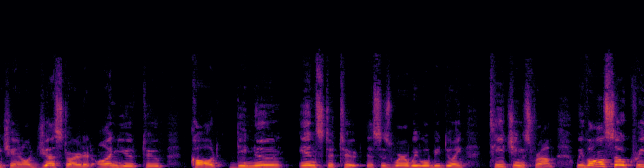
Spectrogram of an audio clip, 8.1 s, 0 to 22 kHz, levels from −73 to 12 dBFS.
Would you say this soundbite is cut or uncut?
cut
